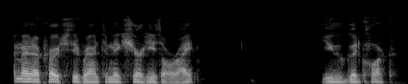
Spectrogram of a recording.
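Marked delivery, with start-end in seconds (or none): 3.2-3.8 quiet, soft voice. Batman checks on Superman after his fall, in a quiet voice. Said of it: "In a quiet voice".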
